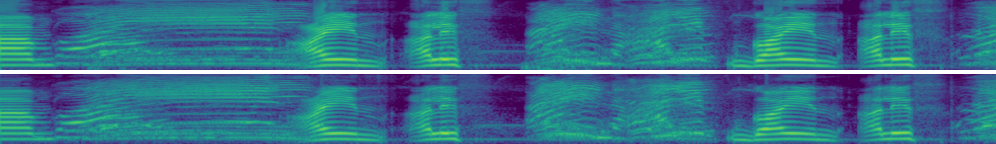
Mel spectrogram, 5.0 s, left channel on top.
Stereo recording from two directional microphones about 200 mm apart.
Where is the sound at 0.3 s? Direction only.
50° left (ahead or behind).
